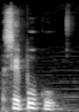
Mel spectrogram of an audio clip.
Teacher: Una regla fonética, por ejemplo, en el japonés de la pronunciación del chino, dice que el su, cuando va delante de fu, le ocurren dos cosas. Una es que hay un ensordecimiento del fu que pasa a pronunciarse pu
